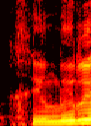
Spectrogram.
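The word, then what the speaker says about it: خضر: മംസാലഹുമ ഈസാ നബി അലൈസലാം ഹളർ അലൈസലാമിനെ പോലത്ത മഹാന്മാർ ഹളർ അലൈസലാം എന്നും പറയും ഹിർ അലൈസലാം എന്നും പറയും രണ്ടും അവരെകുറിച്ച് പറയും ശരിയായ ഉച്ചാരണമാണ് രണ്ടും അലൈഹിസ്വലാത്തു വസലാമുൽ ഹാലിദ അവർക്ക്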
